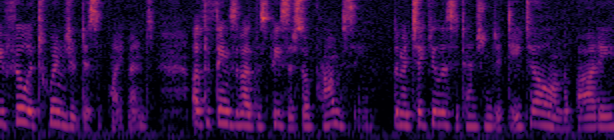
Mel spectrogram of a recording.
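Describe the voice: What you hear is a plain reading aloud of a text.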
